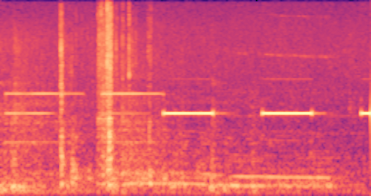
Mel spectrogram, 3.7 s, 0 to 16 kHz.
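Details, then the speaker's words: Car with hot-start problems, judged mechanical rather than tune, after a fuel pressure regulator change, with an AEM E85 320 lph fuel pump: at key-on a steady two-second electric hum under door chimes, a much better and healthy prime. "that sounds better let's give it a another [Music] Prime oh yeah that is so much better"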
